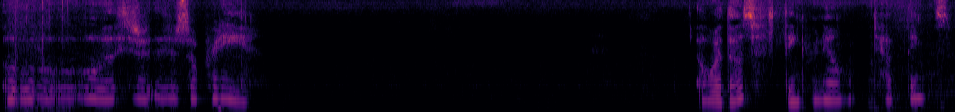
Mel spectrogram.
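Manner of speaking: high, soft oohs; excited hushed ooh; delighted cooing. Real, not acted. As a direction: coo over something pretty. Cooing over pretty nail items.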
